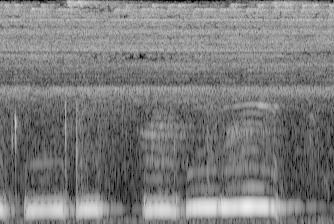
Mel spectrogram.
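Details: Nocturnal Curassow, strictly nocturnal bird of western Amazonian forest that sings from the canopy, gives its low booming song: two short paired notes, a pause, then a short note and a longer, slightly rising boom.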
